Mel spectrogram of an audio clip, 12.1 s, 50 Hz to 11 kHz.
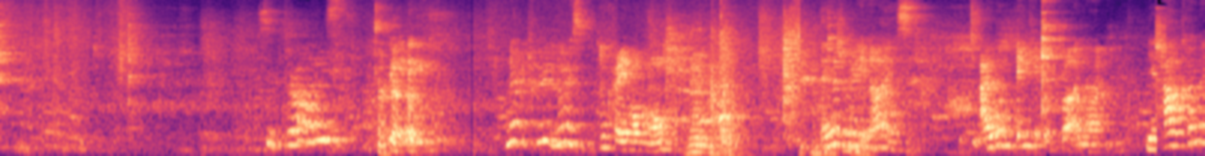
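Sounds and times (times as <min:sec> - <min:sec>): woman laughing: 0:03.8 - 0:04.4.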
